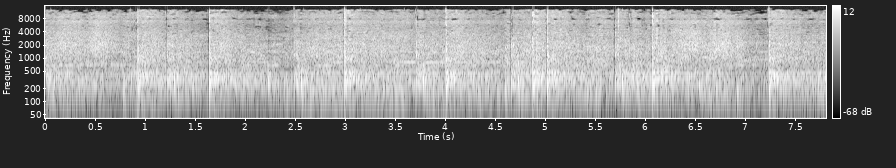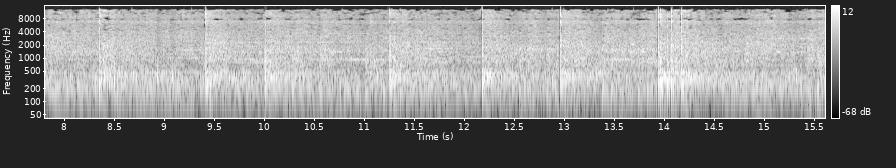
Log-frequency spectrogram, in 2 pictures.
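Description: Many fireworks exploding in quick succession: a near-continuous run of bangs and crackles, with aerial shells bursting overhead.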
